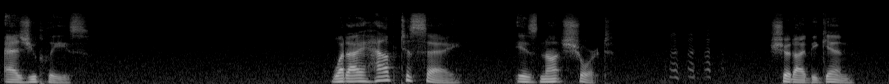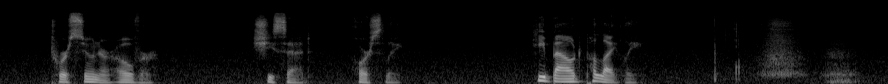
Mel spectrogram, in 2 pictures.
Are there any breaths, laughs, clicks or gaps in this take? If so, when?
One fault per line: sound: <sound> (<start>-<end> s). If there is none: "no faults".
sound: laugh (6.6-7.3 s)
sound: breath (16.0-17.6 s)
